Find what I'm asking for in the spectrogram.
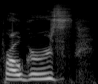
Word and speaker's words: Kroger: My dad be like, Kroger's. Nigga, say ain't no S on no. – It's Kroger. Okay. Stop. – Anyway. – Say it correctly. Yes, girl, it's with one. It's with no S.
